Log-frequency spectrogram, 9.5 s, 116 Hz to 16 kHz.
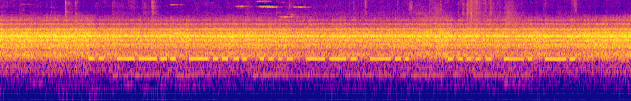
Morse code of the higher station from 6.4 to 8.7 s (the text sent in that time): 5NN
